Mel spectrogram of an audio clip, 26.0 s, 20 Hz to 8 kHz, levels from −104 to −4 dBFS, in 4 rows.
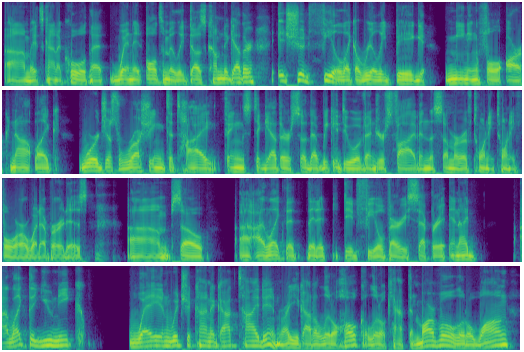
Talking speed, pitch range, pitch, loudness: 205 wpm, 80-115 Hz, 90 Hz, -24 LUFS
